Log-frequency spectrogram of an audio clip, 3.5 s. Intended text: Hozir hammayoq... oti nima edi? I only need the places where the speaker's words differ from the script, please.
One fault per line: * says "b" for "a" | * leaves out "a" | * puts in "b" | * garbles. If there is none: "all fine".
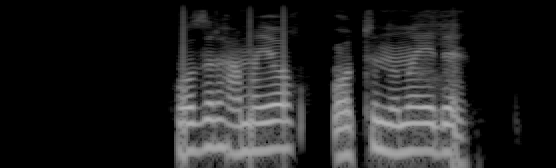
all fine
